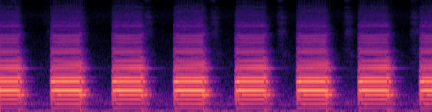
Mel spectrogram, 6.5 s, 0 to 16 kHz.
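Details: Temporal bone (Felsenbein) MRI on a GE 3T scanner, axial T1 3D FSPGR gradient-echo sequence: loud buzzing tonal bursts repeating steadily about 65 a minute with brief quiet gaps; normal MRI acoustic noise.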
